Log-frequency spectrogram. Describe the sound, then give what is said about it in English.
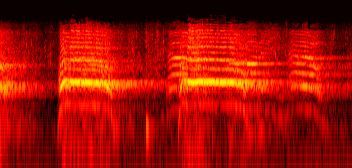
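Two voices shout "Help!" together in three long, loud, strained bursts, each cry held and ringing with echo off the concrete walls of a pitch-black enclosure before the next begins. “All these concrete walls hold the sound in.”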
